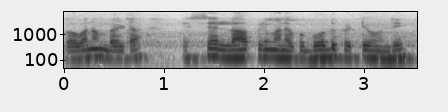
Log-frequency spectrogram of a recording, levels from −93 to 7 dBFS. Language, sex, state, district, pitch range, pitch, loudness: Telugu, male, Telangana, Mahabubabad, 120-130 Hz, 125 Hz, -19 LUFS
